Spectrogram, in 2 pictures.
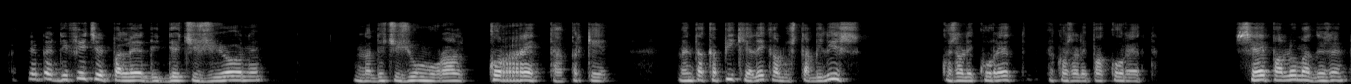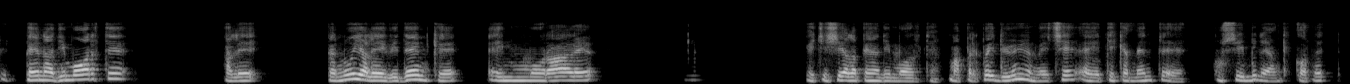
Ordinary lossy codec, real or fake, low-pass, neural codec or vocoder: MP3, 48 kbps; real; 7.2 kHz; none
